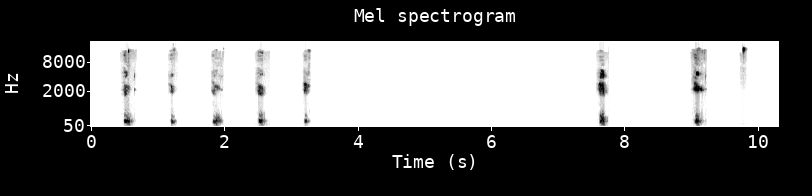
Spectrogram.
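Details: Repeated hiccups in an episode lasting 13 hours 20 minutes after breakfast, lunch and a cup of soda after dinner: five short, abrupt gulping sounds about every 0.7 seconds, a pause, then two more.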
